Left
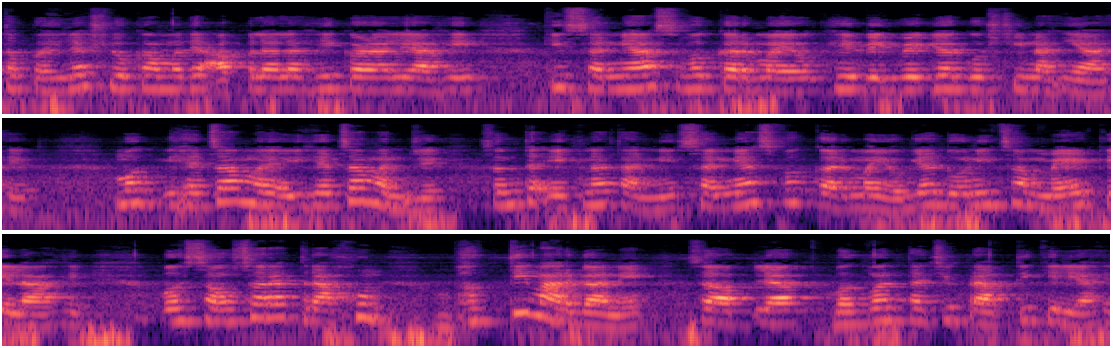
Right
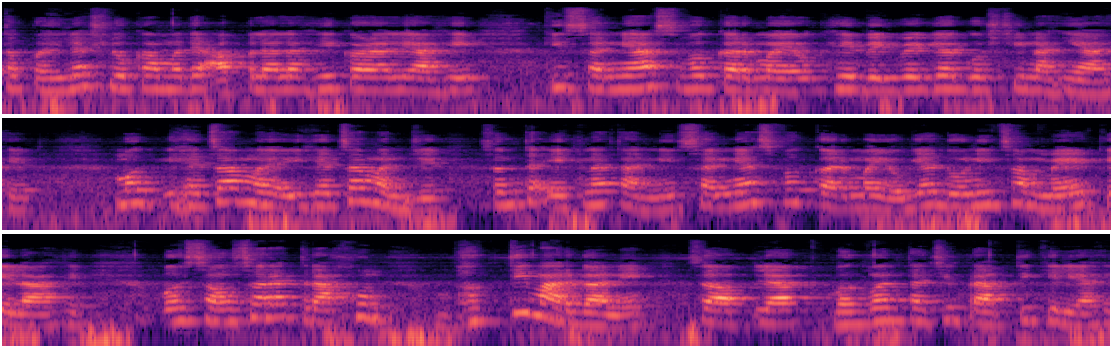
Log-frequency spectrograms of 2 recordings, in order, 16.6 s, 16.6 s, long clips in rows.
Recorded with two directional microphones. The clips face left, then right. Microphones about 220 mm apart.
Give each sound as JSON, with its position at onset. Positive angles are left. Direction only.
{"t": 0.0, "sound": "speech", "side_deg": 5}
